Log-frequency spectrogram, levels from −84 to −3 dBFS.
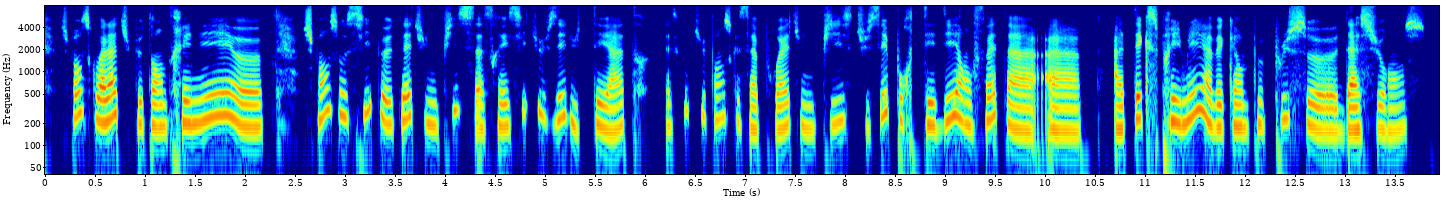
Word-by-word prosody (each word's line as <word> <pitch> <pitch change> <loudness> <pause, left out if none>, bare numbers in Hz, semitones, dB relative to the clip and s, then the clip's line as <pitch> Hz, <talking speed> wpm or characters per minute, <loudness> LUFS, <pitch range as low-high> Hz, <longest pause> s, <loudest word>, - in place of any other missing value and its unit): je - - -17
pense 260 +3 +1
que, - - -6
voilà, 220 +4 +8
tu - - -13
peux 195 - -2
t'entraîner, 205 +7 +2
heu, 180 -3 +5 0.4
je - - -4
pense 275 +5 -1
aussi 265 +5 -2
peut-être 225 - +1
une 190 -2 -3
piste, 300 +7 -7
ça - - +1
serait 185 +1 -2
si 280 +10 -11
tu 285 -6 -5
faisais 230 +3 -3
du 195 -5 -4
théâtre? 175 -1 -1 0.2
Est-ce 185 0 -9
que 295 - -9
tu 255 - -10
penses 230 +1 -5
que 210 - -8
ça 175 -2 -1
pourrait 170 +2 0
être 190 - -8
une 170 -2 -4
piste, 205 +4 -7
tu 175 - -13
sais? 245 +9 -1
Pour 225 - -5
t'aider, 195 +6 +1
en 195 -5 +1
fait, 225 +8 0
à 165 -4 +4
à 160 -1 +3 0.3
à 170 -1 +4
t'exprimer 230 - +2
avec 180 -4 +1
un 180 -1 +3
peu 195 +3 -6
plus, 230 -2 -4
heu, 160 -4 +3
d'assurance. 165 +1 +1
195 Hz, 200 wpm, -29 LUFS, 175-235 Hz, 0.4 s, voilà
